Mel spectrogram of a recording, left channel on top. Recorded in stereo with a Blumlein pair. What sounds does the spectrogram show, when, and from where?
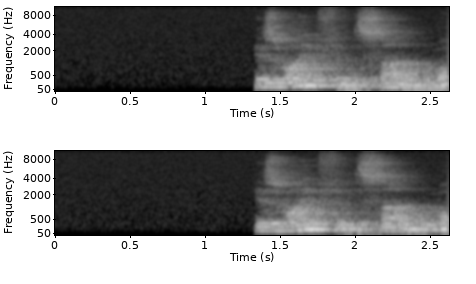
1.3 s a man speaking: 25° left, 1.7 m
